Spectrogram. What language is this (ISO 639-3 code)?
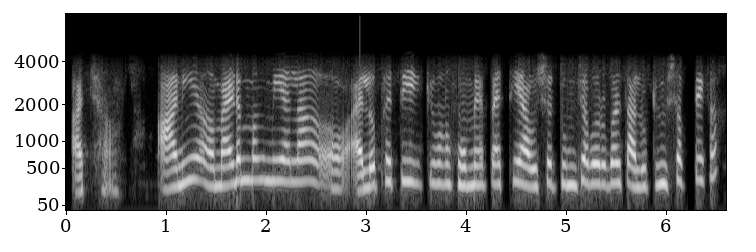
mar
